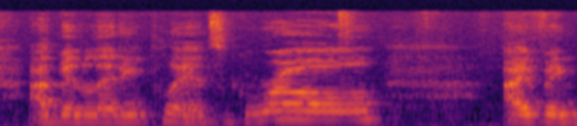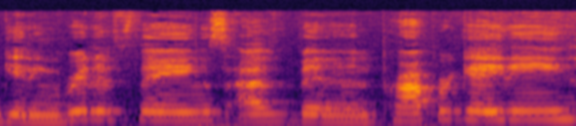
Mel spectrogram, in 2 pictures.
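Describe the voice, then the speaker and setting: The speaker is a woman with a medium pitch. She talks fairly slowly, with fairly even intonation. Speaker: gardening YouTuber. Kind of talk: casual tutorial vlog. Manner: halting, self-correcting.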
